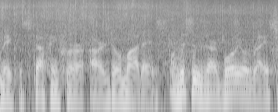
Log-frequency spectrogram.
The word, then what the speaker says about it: dolmades: This week we're making dolmades, which I've been mispronouncing for years as dolmades.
